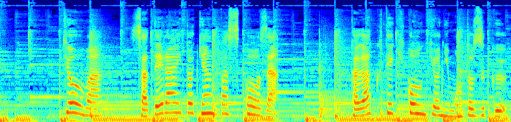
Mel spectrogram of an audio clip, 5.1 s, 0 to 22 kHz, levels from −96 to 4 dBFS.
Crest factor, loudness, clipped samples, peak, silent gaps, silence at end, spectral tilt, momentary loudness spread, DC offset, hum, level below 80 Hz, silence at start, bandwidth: 20 dB; -20 LUFS; under 0.1%; 0 dBFS; none; 0 s; -5 dB/octave; 9 LU; under 0.1%; none; -30 dBFS; 0 s; over 20 kHz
